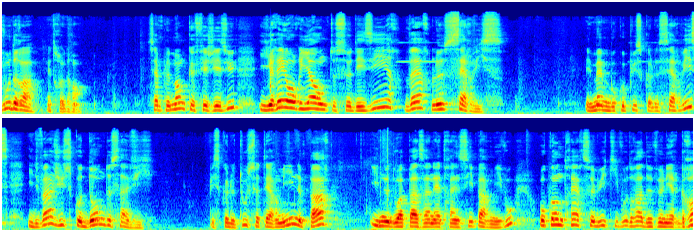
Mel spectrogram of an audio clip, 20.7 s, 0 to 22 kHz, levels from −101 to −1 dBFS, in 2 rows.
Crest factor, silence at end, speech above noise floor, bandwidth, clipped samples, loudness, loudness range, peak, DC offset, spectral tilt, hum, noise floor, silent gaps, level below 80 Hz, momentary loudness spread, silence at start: 18 dB; 0 s; 37 dB; 15 kHz; under 0.1%; -18 LUFS; 7 LU; 0 dBFS; under 0.1%; -7.5 dB/octave; none; -55 dBFS; none; -52 dBFS; 16 LU; 0 s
